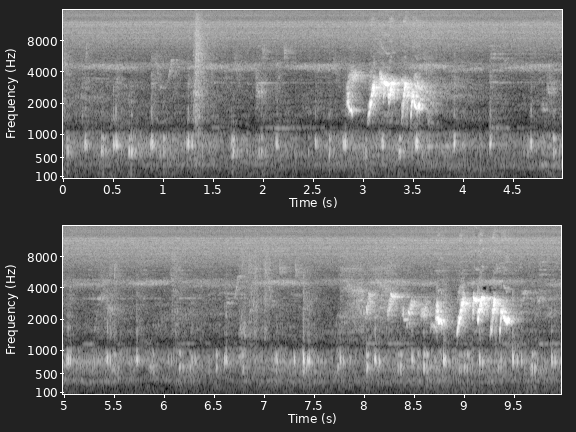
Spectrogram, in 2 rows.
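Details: Wing- and tail-flicking red-whiskered bulbul decoy during trapping, 8 April 2019: two separate bright, slurred warbling phrases several seconds apart, between them a steady background of fast soft ticking.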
